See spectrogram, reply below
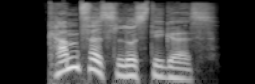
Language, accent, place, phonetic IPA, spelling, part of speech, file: German, Germany, Berlin, [ˈkamp͡fəsˌlʊstɪɡəs], kampfeslustiges, adjective, De-kampfeslustiges.ogg
- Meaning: strong/mixed nominative/accusative neuter singular of kampfeslustig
